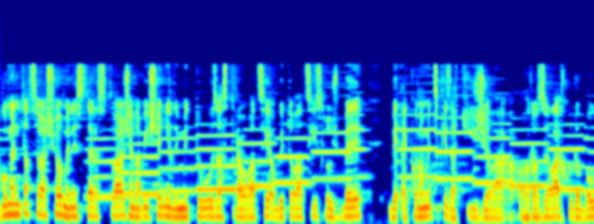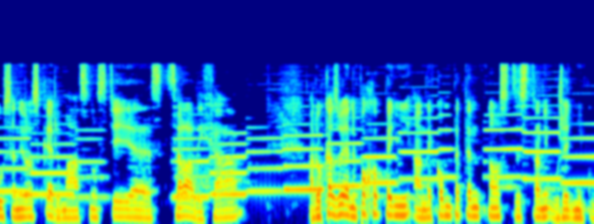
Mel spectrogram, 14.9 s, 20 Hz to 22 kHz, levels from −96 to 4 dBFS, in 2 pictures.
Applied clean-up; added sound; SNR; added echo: classical method Wiener filter.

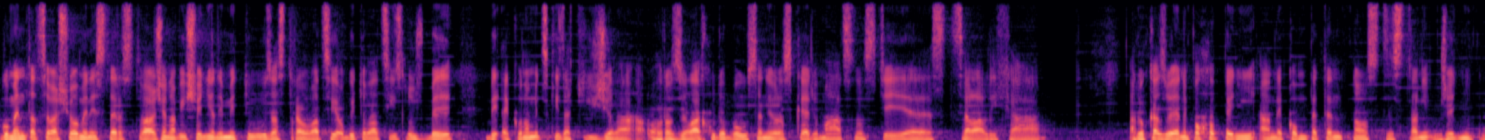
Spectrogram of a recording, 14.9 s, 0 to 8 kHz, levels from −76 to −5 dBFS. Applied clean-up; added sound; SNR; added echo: neural separator model SepFormer DNS4.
